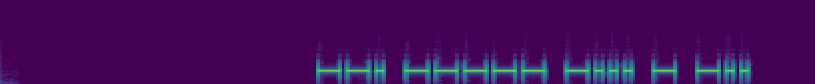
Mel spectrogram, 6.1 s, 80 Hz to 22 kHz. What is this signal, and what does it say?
Morse code, heard as a keyed tone, about 21 wpm, 700 Hz. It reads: G0BTD
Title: DXCC-100 Call Signs - 5 Characters - 22wpm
